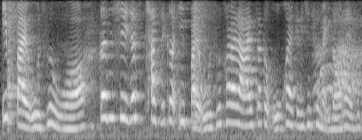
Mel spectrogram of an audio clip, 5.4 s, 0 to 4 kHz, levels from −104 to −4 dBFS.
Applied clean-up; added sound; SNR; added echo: none; Snare drum; 18 dB; none.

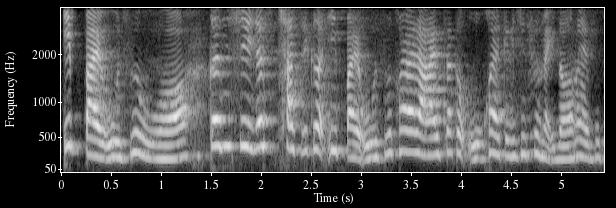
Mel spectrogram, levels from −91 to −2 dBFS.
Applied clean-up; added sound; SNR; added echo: neural mask model Resemble Enhance denoiser.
